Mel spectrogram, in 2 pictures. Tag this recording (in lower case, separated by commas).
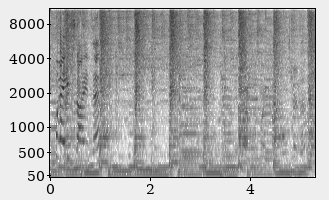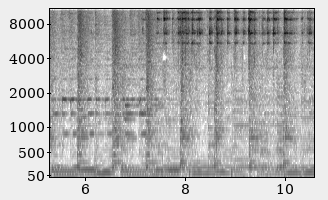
music, speech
